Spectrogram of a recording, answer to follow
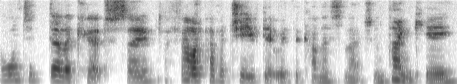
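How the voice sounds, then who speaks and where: This woman has a southern English accent and medium pitch. She speaks at a moderate pace. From southern England, Hampshire. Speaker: crafting demonstrator. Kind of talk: live craft tutorial. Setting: livestream from home craft desk. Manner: chatty, conversational.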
